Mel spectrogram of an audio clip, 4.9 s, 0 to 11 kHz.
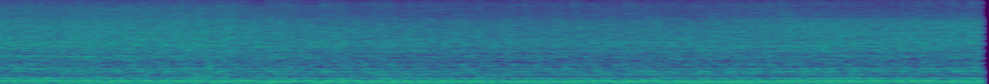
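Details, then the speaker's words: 1986 Fox Body Mustang with a 408 stroker V8, Holley EFI and MSD coil, after repairing a locked-up oil pump; initial startup, not yet tuned. A deep, steady idle rumble with an even pulse and no knocks; wind and plane noise audible. "it's kind of loud so uh we even got a plane flying over it's a little bit windy you might be hearing some wind noise i'm gonna do a little walk around let you guys listen to it it sounds good"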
